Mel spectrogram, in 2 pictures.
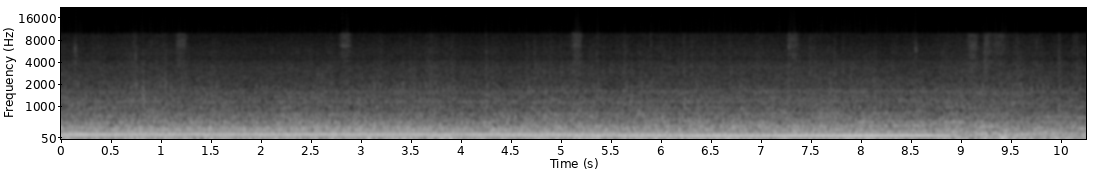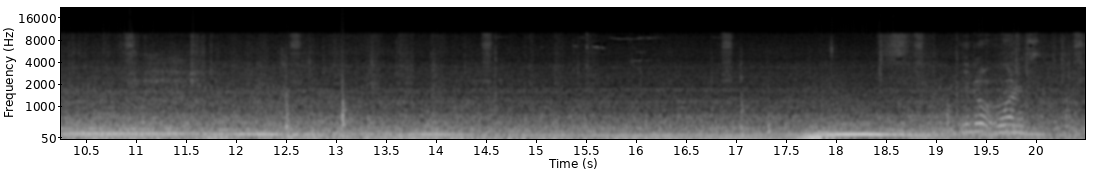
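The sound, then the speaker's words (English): A small Toyota Tercel car driving, its engine giving a steady low drone that runs through the whole clip with little change in level. “Could drive my little Toyota Tercel up here.”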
